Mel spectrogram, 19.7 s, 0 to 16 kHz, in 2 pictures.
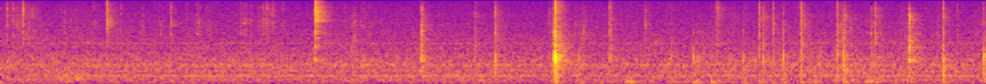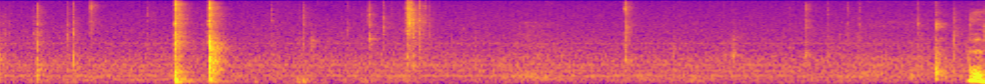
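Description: Faint, irregular small clicks and ticks of a precision screwdriver working tiny screws out of the plastic rear assembly of a Canon EF-S 17-85mm zoom lens, with a few louder clicks scattered through.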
